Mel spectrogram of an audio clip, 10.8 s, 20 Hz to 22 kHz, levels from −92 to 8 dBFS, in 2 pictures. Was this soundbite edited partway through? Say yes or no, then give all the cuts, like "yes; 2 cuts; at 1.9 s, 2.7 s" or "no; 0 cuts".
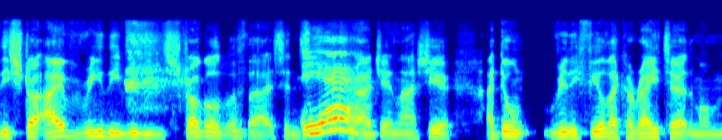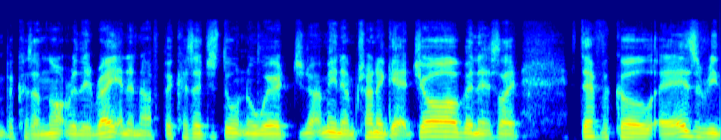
no; 0 cuts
